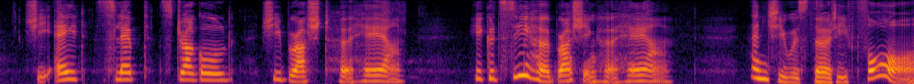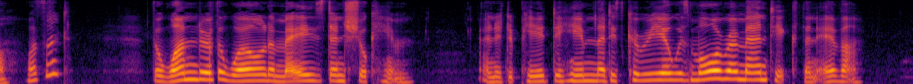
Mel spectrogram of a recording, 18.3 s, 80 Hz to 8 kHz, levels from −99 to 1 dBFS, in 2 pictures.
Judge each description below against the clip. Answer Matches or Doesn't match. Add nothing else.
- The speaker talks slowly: Doesn't match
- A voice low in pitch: Doesn't match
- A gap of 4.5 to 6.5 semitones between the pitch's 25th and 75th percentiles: Matches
